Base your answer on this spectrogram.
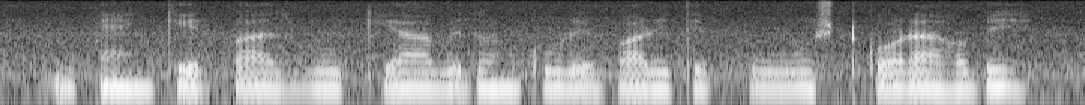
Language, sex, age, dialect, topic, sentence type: Bengali, female, 18-24, Rajbangshi, banking, question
